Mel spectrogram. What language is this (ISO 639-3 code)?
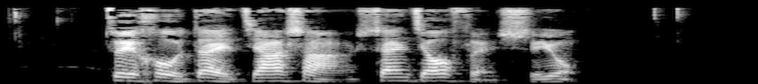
zho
